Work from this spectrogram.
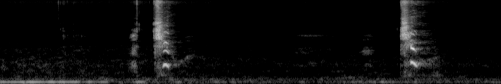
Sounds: Sneeze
